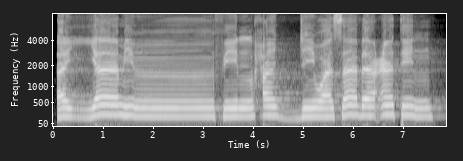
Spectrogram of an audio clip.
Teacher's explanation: Huruf j kita tahan dan kita tekan karena terdapat tanda tasdid di atasnya.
